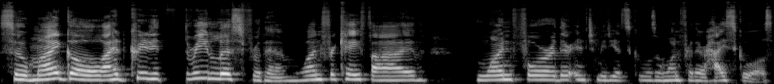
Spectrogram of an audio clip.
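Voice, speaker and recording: A woman speaks in a plain, everyday voice with an American accent, pitched in the middle for a woman. Her intonation stays fairly even at a moderate pace. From Chicago South Side. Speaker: bookstore owner. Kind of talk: casual interview. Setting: virtual remote recording.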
